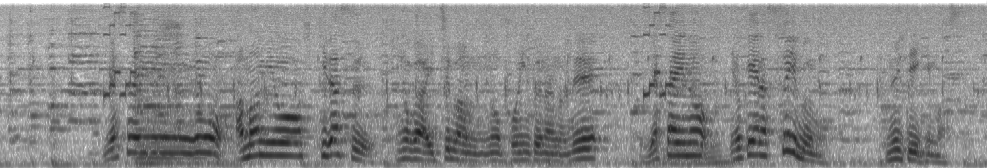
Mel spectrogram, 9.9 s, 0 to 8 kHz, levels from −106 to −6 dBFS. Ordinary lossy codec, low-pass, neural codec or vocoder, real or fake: none; 7.2 kHz; vocoder, 44.1 kHz, 128 mel bands every 512 samples, BigVGAN v2; fake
